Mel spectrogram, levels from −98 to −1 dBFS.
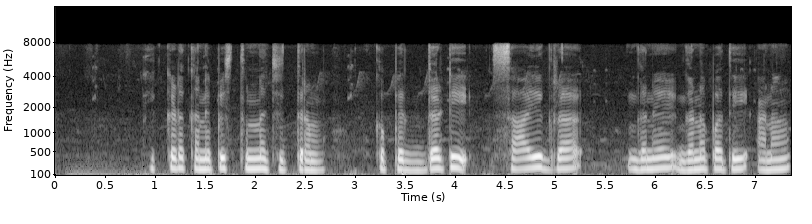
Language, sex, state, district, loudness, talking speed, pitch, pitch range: Telugu, male, Andhra Pradesh, Sri Satya Sai, -15 LUFS, 80 wpm, 175 Hz, 160-180 Hz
